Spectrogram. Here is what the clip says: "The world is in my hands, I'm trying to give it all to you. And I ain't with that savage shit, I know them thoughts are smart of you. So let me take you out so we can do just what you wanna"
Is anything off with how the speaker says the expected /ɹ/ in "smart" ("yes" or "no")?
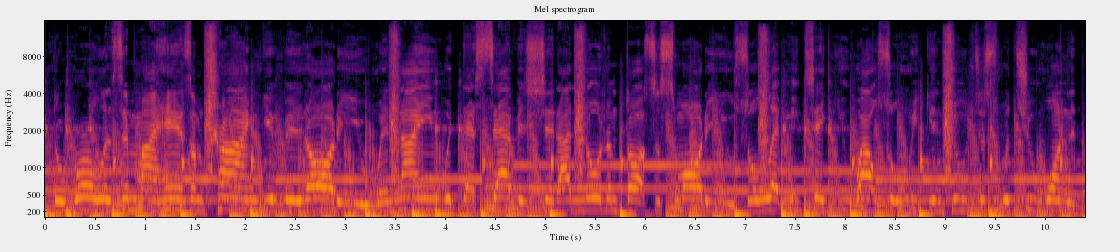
yes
